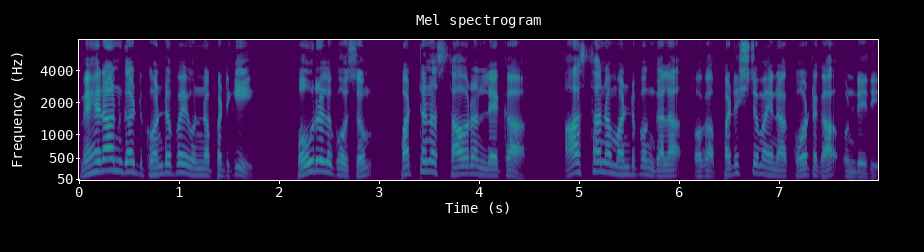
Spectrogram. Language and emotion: Telugu, neutral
